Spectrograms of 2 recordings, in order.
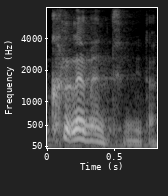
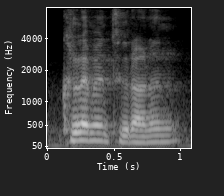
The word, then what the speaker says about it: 클레멘트: 나의 동역자들을 해당되는 사람들이다 여기 이제 글레멘드란 말이 나오는데 뭐 원문의 의미를 의미라기보다 발음대로 클레멘트입니다 클레멘트 클레멘트라는 사람의 글이 지금도 전해져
